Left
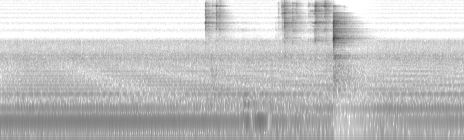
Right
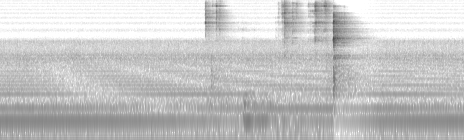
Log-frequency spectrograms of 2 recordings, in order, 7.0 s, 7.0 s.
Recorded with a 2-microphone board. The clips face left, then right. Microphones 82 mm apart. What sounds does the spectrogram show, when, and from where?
3.1 s keys jangling: 10° right (ahead or behind), 0.8 m; by 4.9 s 45° left (ahead or behind), 1.1 m
5.0 s breaking glass: 45° right (ahead or behind), 0.7 m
